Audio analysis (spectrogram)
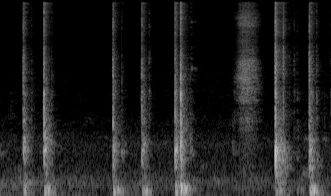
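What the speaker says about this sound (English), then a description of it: "Just going to type in those passwords there" Keys on a computer keyboard are struck in short, irregular clicks while entering passwords, about eight separate taps with pauses between, close and fairly quiet in an otherwise silent room.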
